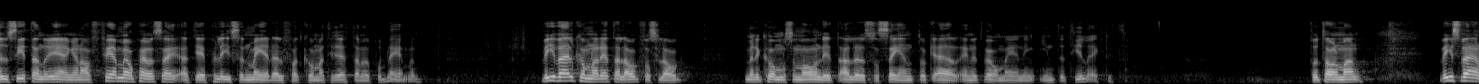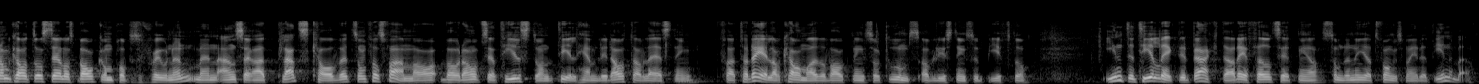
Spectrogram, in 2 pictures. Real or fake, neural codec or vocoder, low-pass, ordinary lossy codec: real; none; none; none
